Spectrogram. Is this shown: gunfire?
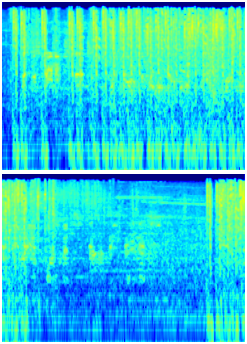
yes

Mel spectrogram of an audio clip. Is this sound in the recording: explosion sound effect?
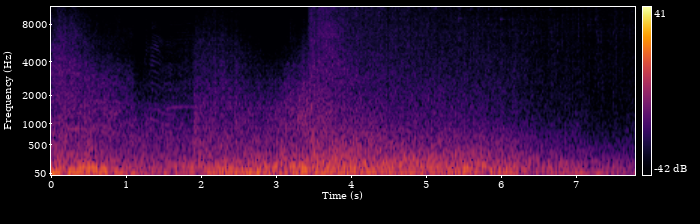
yes

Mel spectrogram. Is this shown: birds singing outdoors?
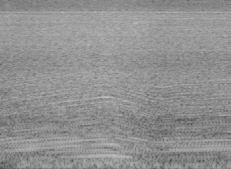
no

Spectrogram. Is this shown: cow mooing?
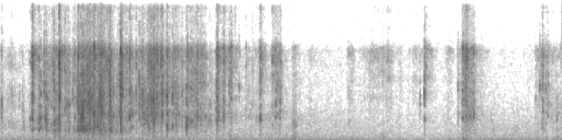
no

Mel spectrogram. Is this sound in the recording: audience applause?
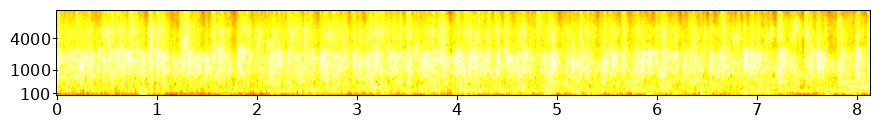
yes

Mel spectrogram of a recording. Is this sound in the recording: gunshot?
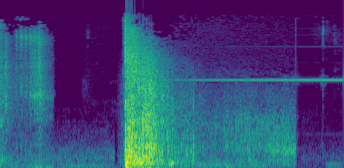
yes

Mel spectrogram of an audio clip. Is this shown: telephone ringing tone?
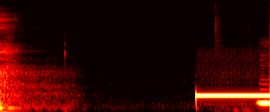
yes

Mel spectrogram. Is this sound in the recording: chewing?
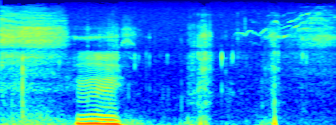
yes

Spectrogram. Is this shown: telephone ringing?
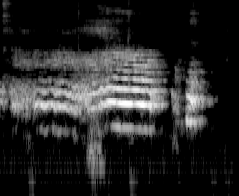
no

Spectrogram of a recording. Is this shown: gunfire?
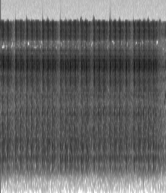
yes

